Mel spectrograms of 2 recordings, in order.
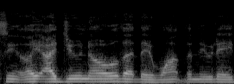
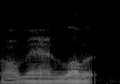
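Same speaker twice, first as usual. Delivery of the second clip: sarcastic tone, lower and quieter; 4 semitones lower, 6 dB quieter than usual. Reacting to something just heard during the show: sarcastic.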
